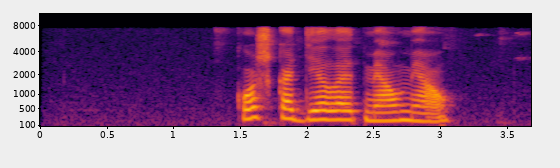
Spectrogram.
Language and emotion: Russian, neutral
